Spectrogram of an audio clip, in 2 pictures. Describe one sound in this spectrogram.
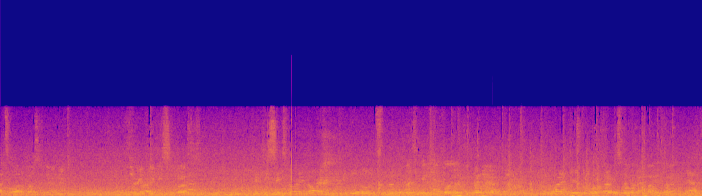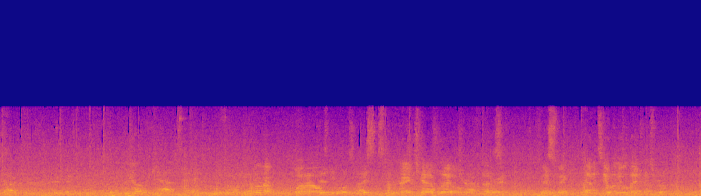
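Wheels rumble and clatter over the rail joints.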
